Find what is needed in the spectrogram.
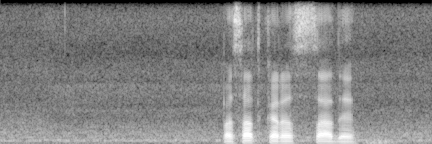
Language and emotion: Russian, neutral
